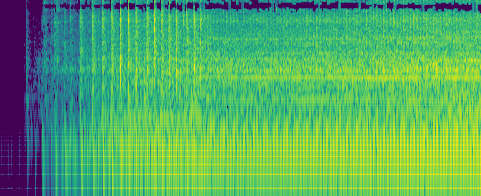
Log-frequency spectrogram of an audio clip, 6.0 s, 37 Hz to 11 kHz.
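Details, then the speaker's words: Ferris FW15 mower after deck belt adjustment and tightening, previously loose belt squealed on engagement: engine chugs up, blades take up immediately and smoothly with a steady hum and no squeal; normal blade engagement. "so you can hear when i engage the blades it immediately fired up rather than that you start hearing that squeal which i didn't have it before"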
